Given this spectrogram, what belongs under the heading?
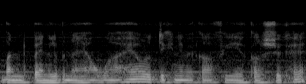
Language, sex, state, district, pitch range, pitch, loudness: Hindi, male, Bihar, Kishanganj, 95-100 Hz, 95 Hz, -30 LUFS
